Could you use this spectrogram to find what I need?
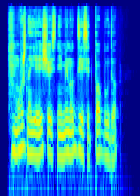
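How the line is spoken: Snort. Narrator (Russian): хмыкнул тот

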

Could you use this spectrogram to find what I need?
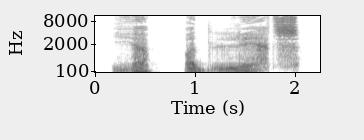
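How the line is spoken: Whispered to himself. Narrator (Russian): прошептал он про себя

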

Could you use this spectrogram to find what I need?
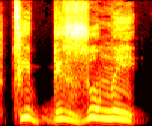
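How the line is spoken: Forced out with difficulty. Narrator (Russian): кое-как выдавил

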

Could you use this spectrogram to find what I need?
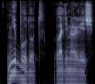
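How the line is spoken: Quiet. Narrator (Russian): тихо говорит Полонский

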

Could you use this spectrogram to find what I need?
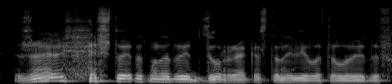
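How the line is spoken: Giggling. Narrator (Russian): Матер хихикнул

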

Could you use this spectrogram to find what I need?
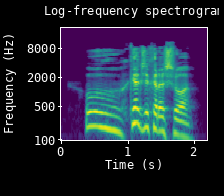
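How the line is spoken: Relieved exhale. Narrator (Russian): облегченно выдохнула она

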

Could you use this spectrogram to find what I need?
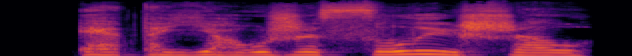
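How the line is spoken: Pompous sorcerer hissing. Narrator (Russian): прошипел колдун, будто раздувшаяся от важности змея

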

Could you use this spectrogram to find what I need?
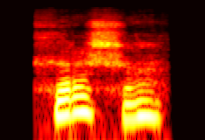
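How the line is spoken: Said quietly. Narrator (Russian): Я тихо сказал

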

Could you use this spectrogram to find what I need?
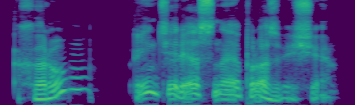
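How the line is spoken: Bewildered old woman. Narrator (Russian): растерянно ответила бабуля

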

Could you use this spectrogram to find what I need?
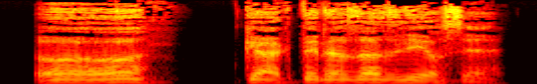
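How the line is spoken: Surprised man. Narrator (Russian): удивился мужик

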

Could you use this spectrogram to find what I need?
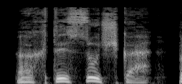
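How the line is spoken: Hissed. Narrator (Russian): прошипел Ильяс

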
